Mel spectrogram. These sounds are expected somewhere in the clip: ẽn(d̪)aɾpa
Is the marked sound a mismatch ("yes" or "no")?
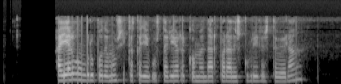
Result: no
